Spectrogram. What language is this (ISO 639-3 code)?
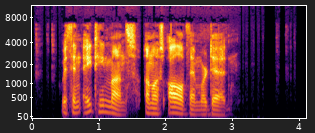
eng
